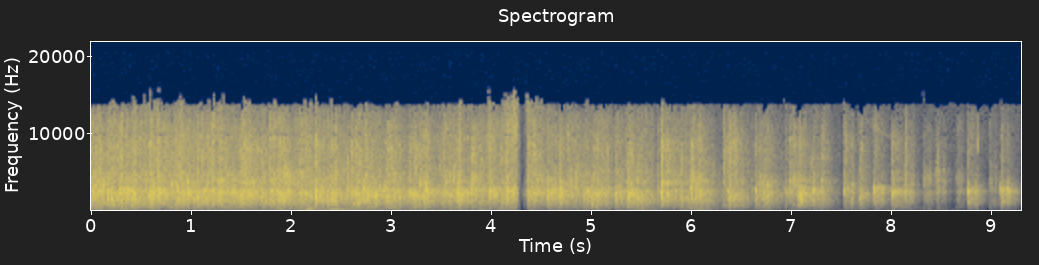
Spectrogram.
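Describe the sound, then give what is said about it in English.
A crowd at a Sri Ram Navami festival applauds Champaklata Mataji and the devotees. The clapping is a steady, dense wash that holds loud for several seconds, then thins into scattered individual claps as it tapers off. “Okay, so let's just give another round of applause to Champaklata Mataji and all the wonderful devotees.”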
